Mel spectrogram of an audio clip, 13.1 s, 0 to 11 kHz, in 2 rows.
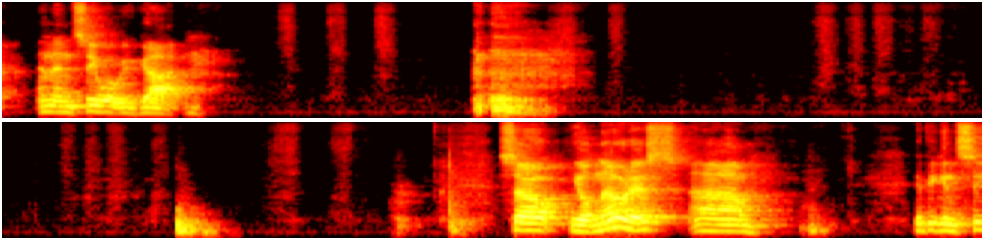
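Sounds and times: leather belt taps and rubs: 7.2 - 8.5.

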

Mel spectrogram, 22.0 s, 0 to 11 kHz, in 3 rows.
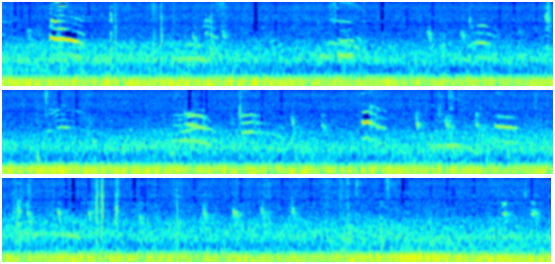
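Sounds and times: kittens mewing: 9.6 - 11.1.

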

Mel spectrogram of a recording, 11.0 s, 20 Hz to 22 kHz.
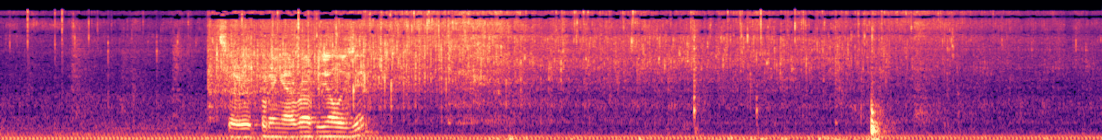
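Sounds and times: sauce sizzling in a pan: 2.1 - 10.6
sharp knock against the pan: 8.7 - 9.0.

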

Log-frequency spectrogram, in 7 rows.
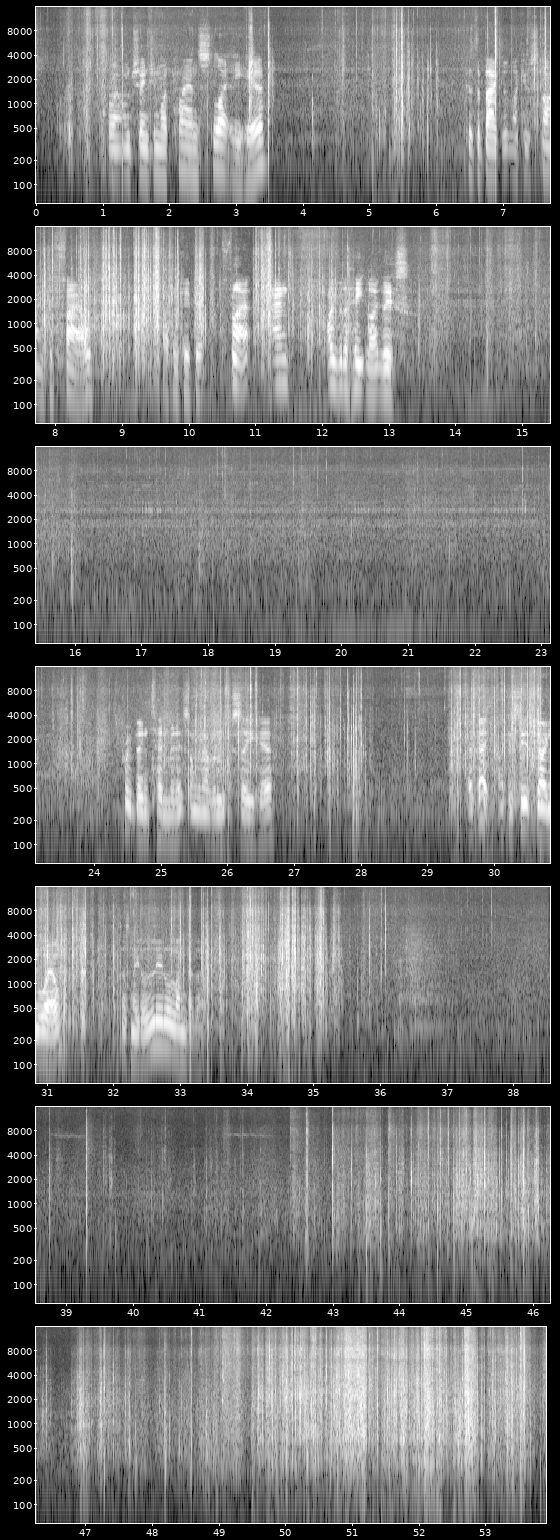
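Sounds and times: paper bag crinkling: 0.0 - 3.5, 4.1 - 16.2, 23.0 - 36.2, 42.4 - 53.9
embers hissing: 0.0 - 38.6
fire crackles: 0.0 - 53.9.

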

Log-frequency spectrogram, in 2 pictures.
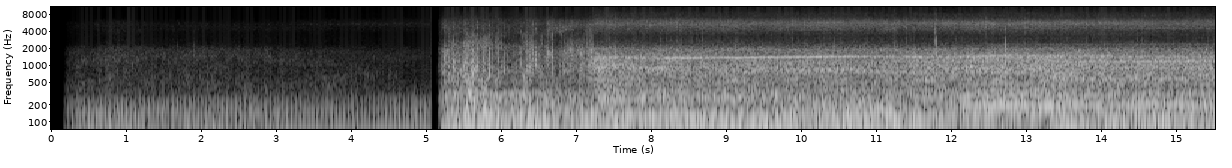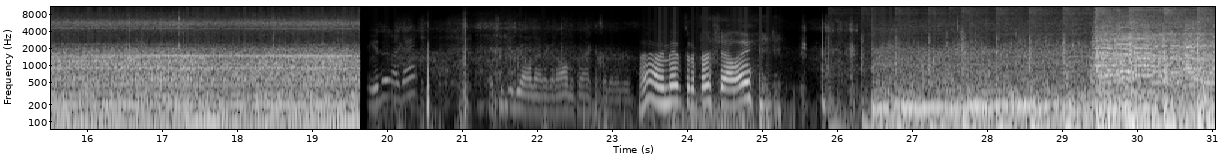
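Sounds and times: snowmobile running at speed: 0.2 - 19.6, 26.4 - 31.0
snowmobile engine rumbling: 0.2 - 31.0.

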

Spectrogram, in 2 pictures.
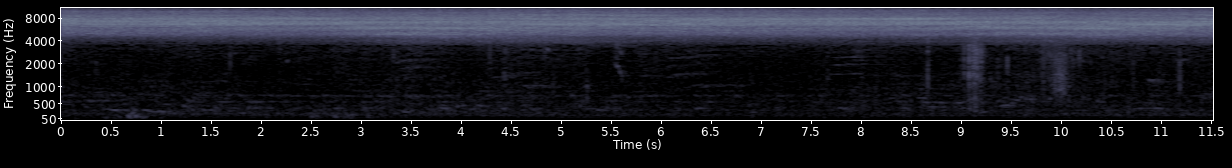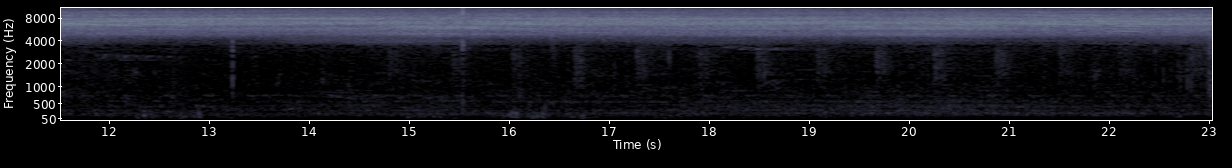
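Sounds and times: insects chirring: 0.0 - 23.0.

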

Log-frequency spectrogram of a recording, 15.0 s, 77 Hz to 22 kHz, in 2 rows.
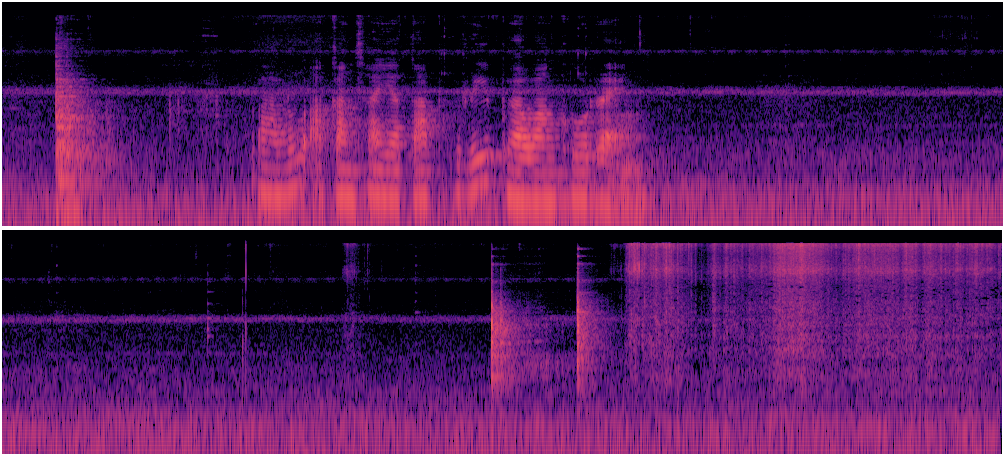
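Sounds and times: rustling: 12.1 - 15.0.

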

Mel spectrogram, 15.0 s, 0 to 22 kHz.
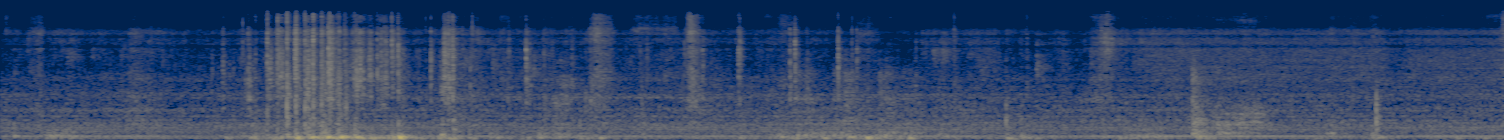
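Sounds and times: dog claws pattering on floor: 2.1 - 10.6.

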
